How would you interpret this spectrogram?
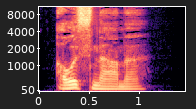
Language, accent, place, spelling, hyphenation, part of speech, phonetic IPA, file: German, Germany, Berlin, Ausnahme, Aus‧nah‧me, noun, [ˈʔaʊ̯sˌnaːmə], De-Ausnahme.ogg
- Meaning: 1. exception 2. exception (interruption in normal processing, typically caused by an error condition)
